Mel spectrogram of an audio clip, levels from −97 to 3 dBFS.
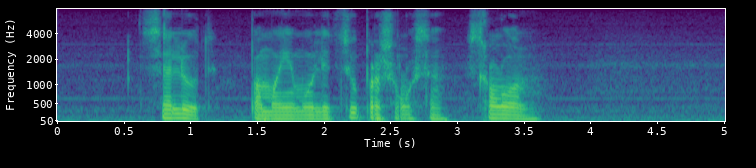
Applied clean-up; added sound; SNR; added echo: none; none; none; none.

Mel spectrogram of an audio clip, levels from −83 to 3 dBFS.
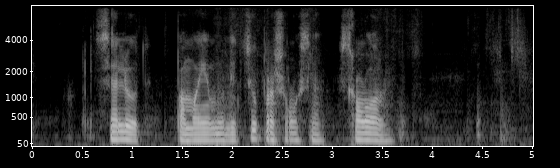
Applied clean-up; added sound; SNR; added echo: neural separator model SepFormer DNS4.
